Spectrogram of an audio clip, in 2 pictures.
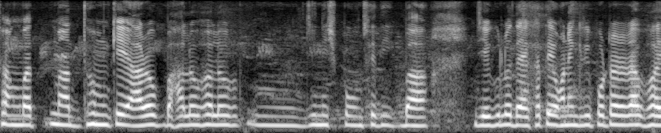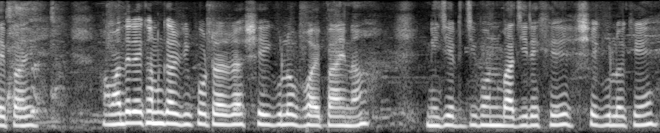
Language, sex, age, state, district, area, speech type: Bengali, female, 45-60, West Bengal, Darjeeling, urban, spontaneous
